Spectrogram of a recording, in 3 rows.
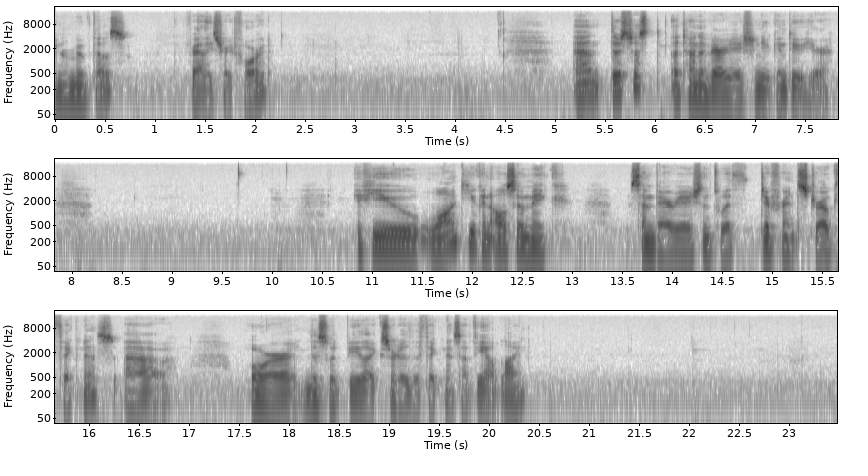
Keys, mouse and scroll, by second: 0.0-0.5 scroll down 1, 0.5 click, 0.9 shift+d, 2.1 Tab, 2.7 ctrl+r, 4.3 ctrl+r, 5.5 click, 5.8 x, 7.8 b, 8.7 x, 9.3 Tab, 10.5 r, 13.9 a, 14.0 a, 14.5 click, 16.6 click, 18.3 shift+d, 20.6 Tab.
